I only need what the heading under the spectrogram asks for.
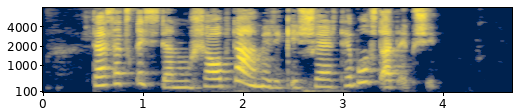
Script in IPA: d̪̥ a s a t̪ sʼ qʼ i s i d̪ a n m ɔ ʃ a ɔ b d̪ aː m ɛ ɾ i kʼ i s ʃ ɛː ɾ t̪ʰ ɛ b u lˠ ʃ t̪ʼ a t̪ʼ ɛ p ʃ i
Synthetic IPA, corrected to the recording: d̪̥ a s a t̪ sʼ qʼ i s i d̪ a n m u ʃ a ɔ b d̪ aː m ɛ ɾ i kʼ i s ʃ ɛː ɾ t̪ʰ ɛ b u lˠ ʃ t̪ʼ a t̪ʼ ɛ p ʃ i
